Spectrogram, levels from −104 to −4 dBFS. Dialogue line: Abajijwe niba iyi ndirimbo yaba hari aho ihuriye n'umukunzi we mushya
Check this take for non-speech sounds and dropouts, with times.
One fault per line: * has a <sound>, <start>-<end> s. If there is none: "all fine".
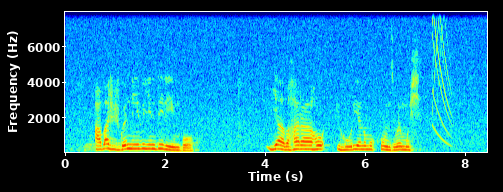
* has a chirp, 7.3-7.8 s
